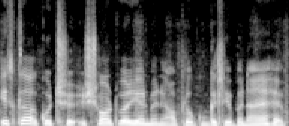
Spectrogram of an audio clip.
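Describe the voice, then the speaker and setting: A woman teaching law, reading each statute out slowly, word by word, and then explaining it in plain terms. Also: a little high, fairly even intonation, gravelly, warm tone. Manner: reads English legal text slowly word by word, then explains in Urdu. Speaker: law lecturer.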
